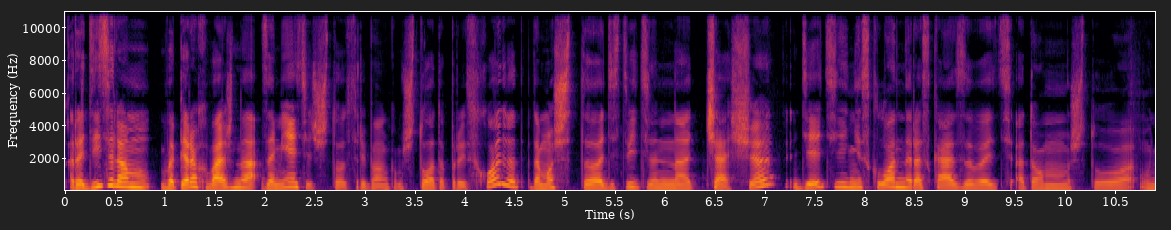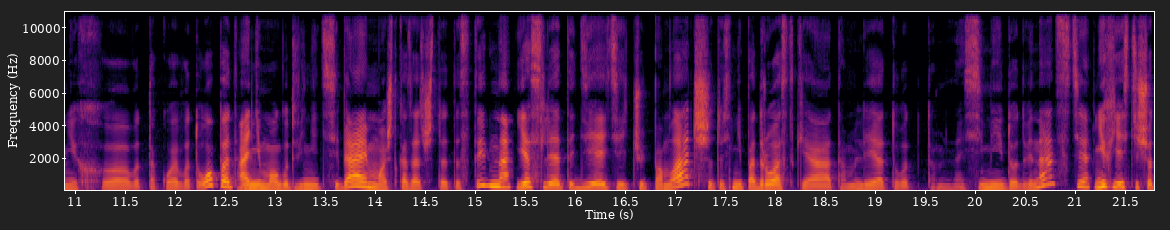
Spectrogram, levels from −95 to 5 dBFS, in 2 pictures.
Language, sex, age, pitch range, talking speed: Russian, female, 20-39, 190-230 Hz, 160 wpm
